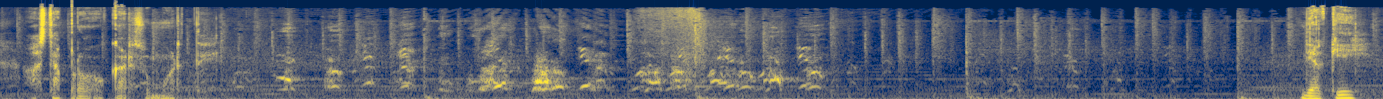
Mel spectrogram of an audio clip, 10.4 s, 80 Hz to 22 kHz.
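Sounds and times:
speech: 0.3s - 1.7s, 9.8s - 10.3s
several fierce dogs barking aggressively: 1.7s - 8.9s.

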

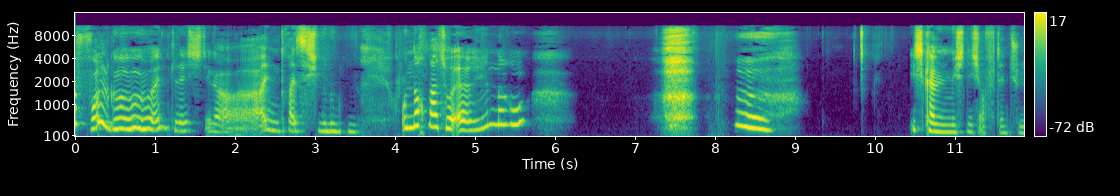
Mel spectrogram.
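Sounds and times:
speech: 0.0s - 6.0s, 7.3s - 9.0s, 10.5s - 11.8s
person yawning: 7.3s - 9.1s.

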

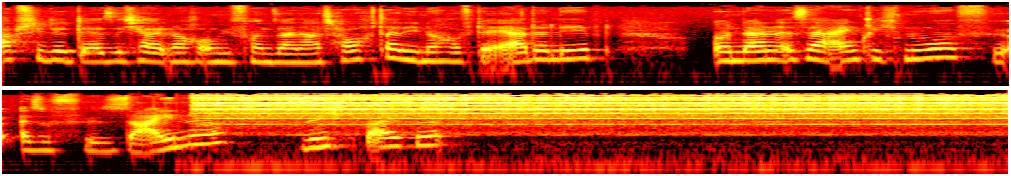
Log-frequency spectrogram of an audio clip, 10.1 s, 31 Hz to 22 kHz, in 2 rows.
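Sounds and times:
speech: 0.0s - 7.4s
electric school bell ringing for end of lesson: 6.0s - 10.0s.

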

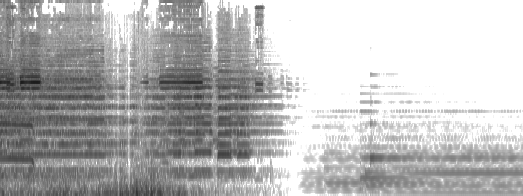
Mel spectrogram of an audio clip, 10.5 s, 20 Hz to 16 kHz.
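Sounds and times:
several car horns honking: 0.0s - 5.8s.

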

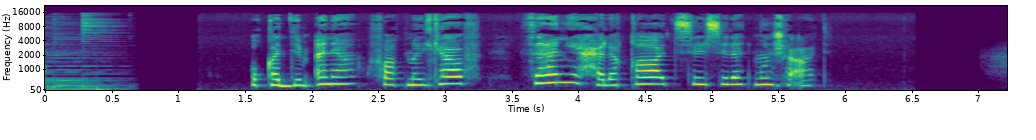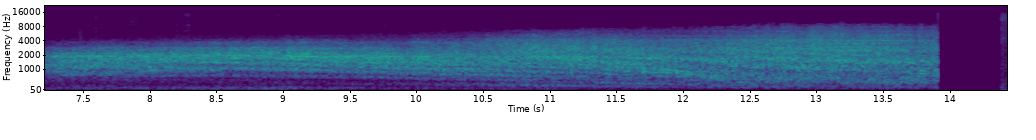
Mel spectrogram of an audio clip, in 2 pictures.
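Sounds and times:
speech: 1.7s - 5.9s
airplane engine roaring as the aircraft approaches to land: 7.2s - 13.9s.

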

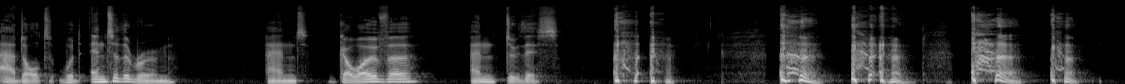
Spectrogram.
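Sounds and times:
speech: 0.0s - 1.8s, 2.6s - 6.8s, 7.8s - 9.2s, 10.0s - 10.9s
adult coughing: 6.1s - 6.9s, 7.8s - 11.0s.

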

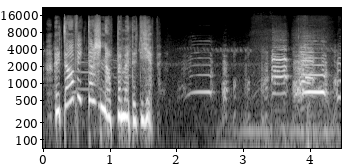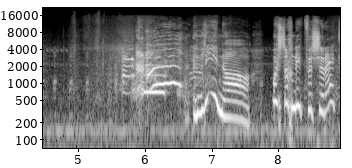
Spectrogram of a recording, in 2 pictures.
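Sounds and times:
speech: 0.2s - 1.8s, 6.7s - 8.9s
chicken clucking and squawking: 2.0s - 6.9s.

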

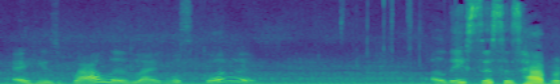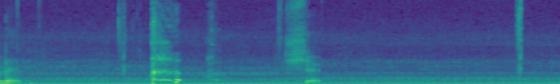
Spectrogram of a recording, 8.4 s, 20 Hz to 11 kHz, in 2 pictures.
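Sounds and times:
steady low hum: 0.0s - 8.4s
speech: 0.1s - 2.1s, 3.2s - 4.6s, 6.4s - 6.7s
thirsty person coughing raspily: 5.3s - 5.9s.

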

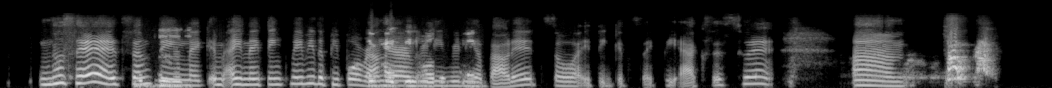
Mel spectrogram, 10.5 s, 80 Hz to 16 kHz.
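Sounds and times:
speech: 0.4s - 9.9s
dog howling bark and short sharp barks: 9.1s - 10.0s.

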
